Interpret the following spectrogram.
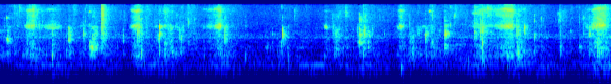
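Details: Indoor ASMR recording of Odin the pug chewing a bone full of marrow: continuous irregular crunching, smacking and clicking, many short sharp bites spread across twelve seconds with quiet gaps.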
